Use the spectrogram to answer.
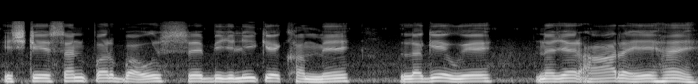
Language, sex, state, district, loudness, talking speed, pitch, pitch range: Hindi, male, Bihar, Kaimur, -12 LUFS, 110 wpm, 140 Hz, 135-150 Hz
